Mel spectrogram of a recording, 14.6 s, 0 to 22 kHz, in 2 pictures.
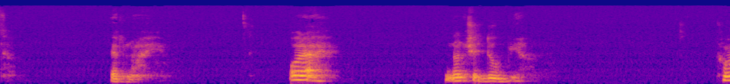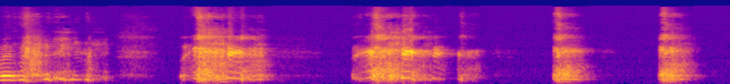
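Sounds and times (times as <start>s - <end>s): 
speech: 1.1s - 1.6s, 2.9s - 3.4s, 4.5s - 5.4s, 7.2s - 10.0s
man coughing: 7.5s - 8.5s, 9.2s - 10.1s, 10.8s - 12.2s, 12.8s - 13.3s, 13.9s - 14.3s
man clearing his throat: 7.6s - 8.5s, 9.1s - 10.1s, 10.8s - 12.2s, 12.8s - 13.3s, 13.9s - 14.4s.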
